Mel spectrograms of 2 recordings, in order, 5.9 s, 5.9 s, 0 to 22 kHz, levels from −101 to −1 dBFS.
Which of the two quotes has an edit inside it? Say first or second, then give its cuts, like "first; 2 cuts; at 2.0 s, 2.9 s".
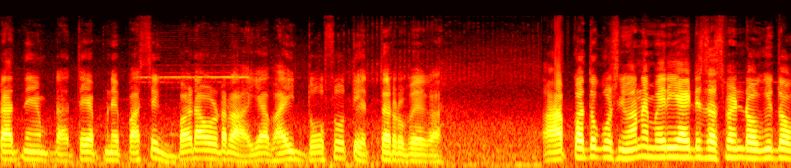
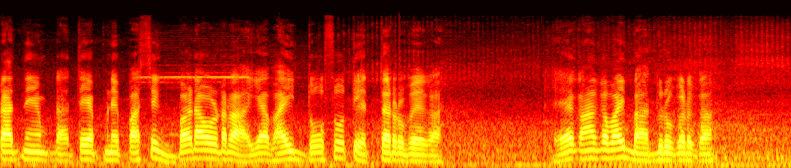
first; 1 cut; at 4.1 s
